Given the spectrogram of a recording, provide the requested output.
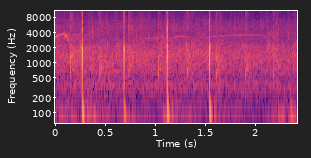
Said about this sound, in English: So if you would, will you give them all a big round of applause for being with us?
